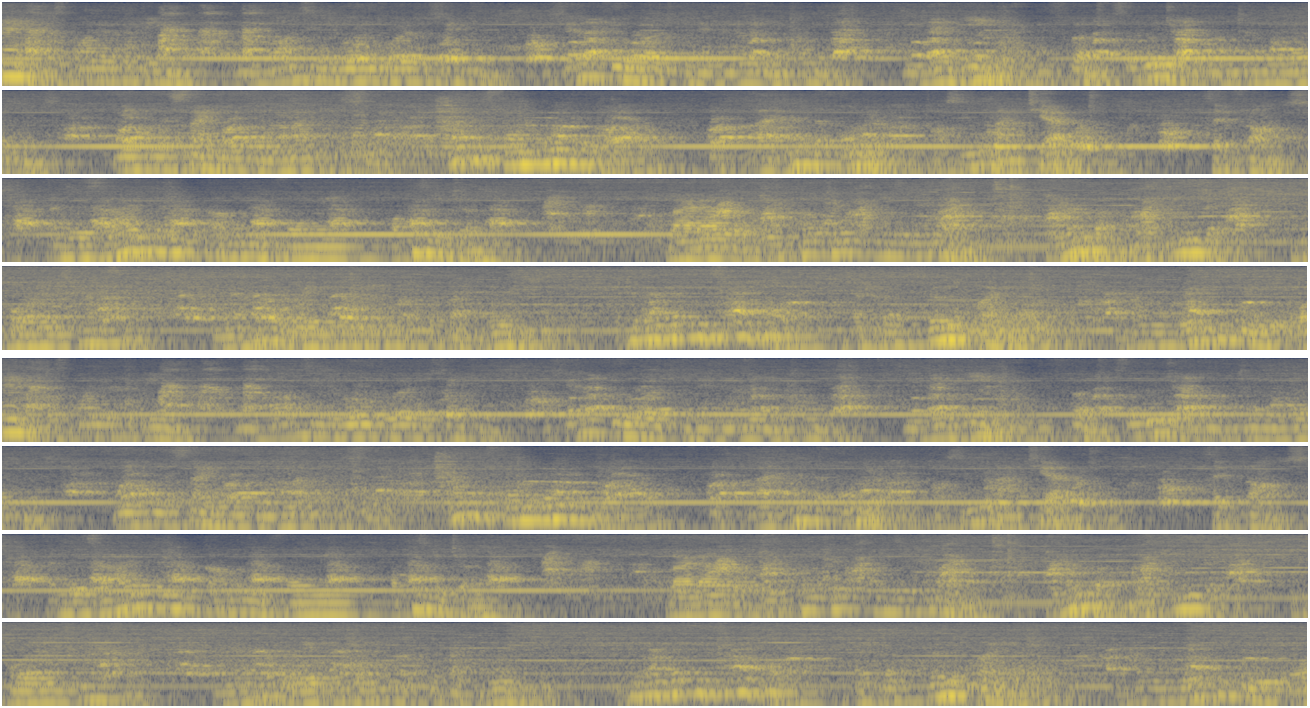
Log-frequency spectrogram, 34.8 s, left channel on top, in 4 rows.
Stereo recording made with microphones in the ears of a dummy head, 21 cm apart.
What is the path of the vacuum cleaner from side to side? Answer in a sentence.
You can hear the vacuum cleaner stay in one place.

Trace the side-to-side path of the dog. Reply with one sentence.
In this clip you hear the dog move from left to right and back again.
